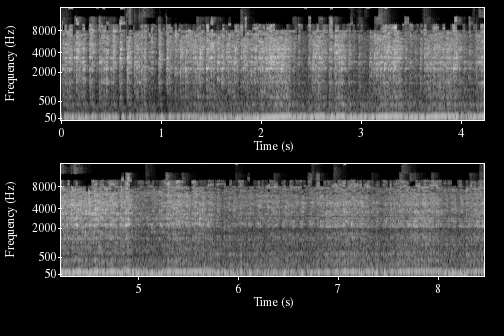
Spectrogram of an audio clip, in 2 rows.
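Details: 1968 International Loadstar 392 V8, first run after tapping the carburetor bowls (likely a stuck float), new Holley inline electric pump, choke used: heavy idle surging and sagging every second or two as if about to stall. Owner says idle needs adjusting.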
